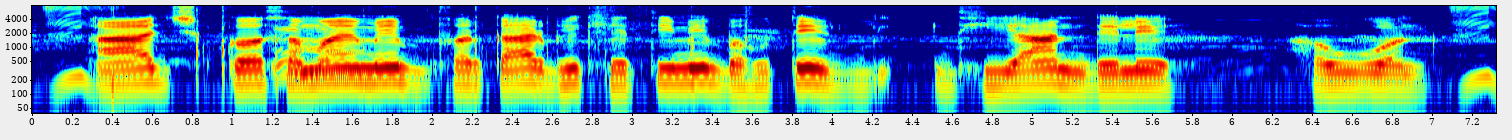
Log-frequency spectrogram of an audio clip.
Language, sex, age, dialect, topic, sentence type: Bhojpuri, male, 25-30, Western, agriculture, statement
